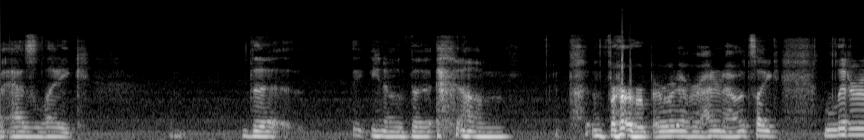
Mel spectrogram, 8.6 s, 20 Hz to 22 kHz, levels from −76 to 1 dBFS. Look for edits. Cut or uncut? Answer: uncut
